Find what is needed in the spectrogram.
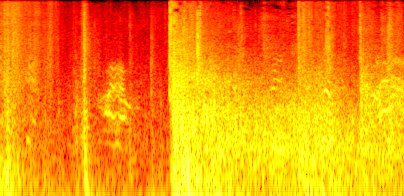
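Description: A couple of sharp knocks, then a sudden loud burst of noise a little under halfway through that carries on, rough and sustained, almost to the end.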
